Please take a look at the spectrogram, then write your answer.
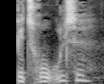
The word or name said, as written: betroelse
